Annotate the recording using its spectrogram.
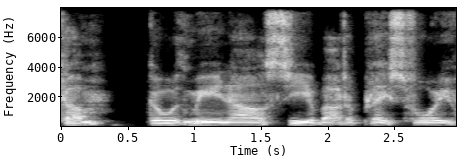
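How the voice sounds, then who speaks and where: Using a put-on character voice, a man speaks in a very deep, low, raspy register at a moderate pace, with very even loudness and fairly even intonation. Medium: read story.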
